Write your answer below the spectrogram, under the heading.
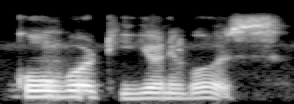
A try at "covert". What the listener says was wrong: I think the British pronunciation is covered. Covered no W there. Covered. Covered.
